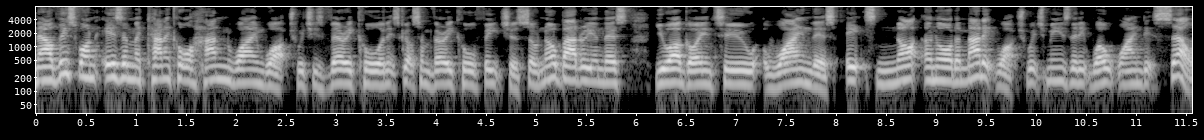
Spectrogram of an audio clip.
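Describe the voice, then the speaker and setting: In a British accent, a man with fairly high pitch speaks at a moderate pace with an enthusiastic tone and ordinary pitch variation. The recording is very clean, with a silent background. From UK. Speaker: watch reviewer, YouTuber. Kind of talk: product review.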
